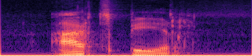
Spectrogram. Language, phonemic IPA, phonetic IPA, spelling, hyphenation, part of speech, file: Dutch, /ˈaːrtpeːr/, [ˈaːrtpɪːr], aardpeer, aard‧peer, noun, Nl-aardpeer.ogg
- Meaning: Jerusalem artichoke (plant and tuber)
